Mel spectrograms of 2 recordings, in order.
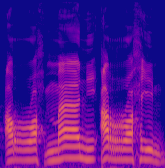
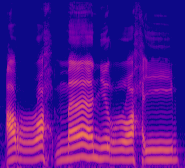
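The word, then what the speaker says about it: الرحمن الرحيم: Tidak boleh kita baca Ar-Rahmani Ar-Rahim. Tidak, tapi dibacanya Ar-Rahmanir Rahim.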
